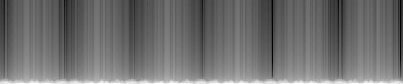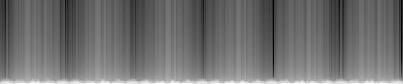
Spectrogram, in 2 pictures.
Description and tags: Electric background, where you can hear a very similar motor with electromagnetic noise interference.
